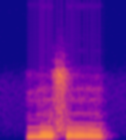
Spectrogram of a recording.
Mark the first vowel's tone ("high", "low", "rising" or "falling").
high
